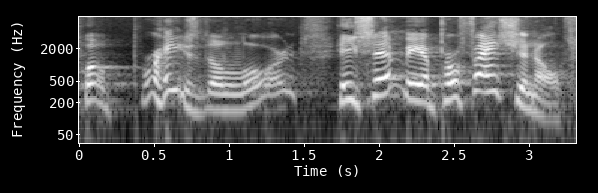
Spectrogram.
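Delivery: mock-gushing church lady thanking heaven; delighted mother. Mother thanks the young ex-convict, lightly voiced high and delighted.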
